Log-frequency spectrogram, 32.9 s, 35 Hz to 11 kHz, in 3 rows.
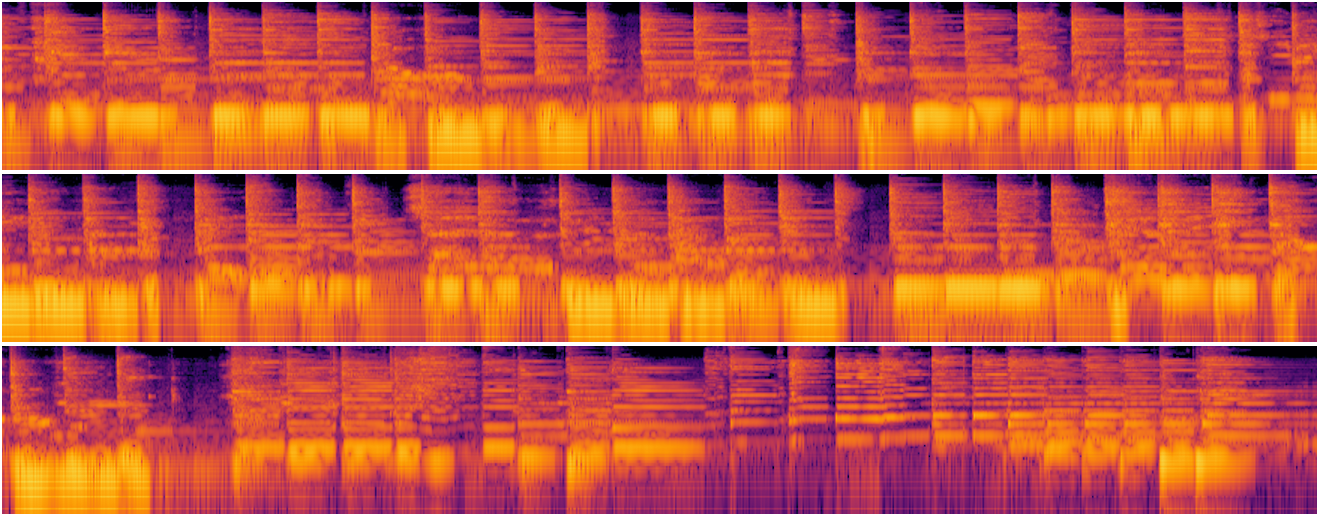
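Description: Acoustic guitar played in a steady rhythm of strummed and picked chords over low notes. About 23 seconds in the low notes drop out and the playing moves up to higher notes.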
